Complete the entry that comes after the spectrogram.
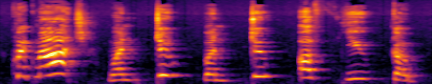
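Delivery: barked loud marching orders; sergeant-major drill call. A narrator's reading. Dad marching his kids off to chores, loud drill orders.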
